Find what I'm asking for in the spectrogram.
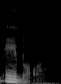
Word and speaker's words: Æbl: to pronounce it would be ending the word with your tongue between your teeth. – Okay. – Abel.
